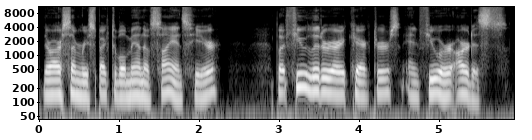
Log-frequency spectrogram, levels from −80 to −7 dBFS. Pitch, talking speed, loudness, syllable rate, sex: 145 Hz, 150 wpm, -18 LUFS, 5.7 syllables/s, male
